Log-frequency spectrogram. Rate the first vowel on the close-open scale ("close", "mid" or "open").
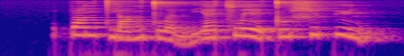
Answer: open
